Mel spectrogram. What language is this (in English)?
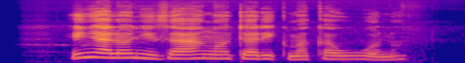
Luo (Kenya and Tanzania)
